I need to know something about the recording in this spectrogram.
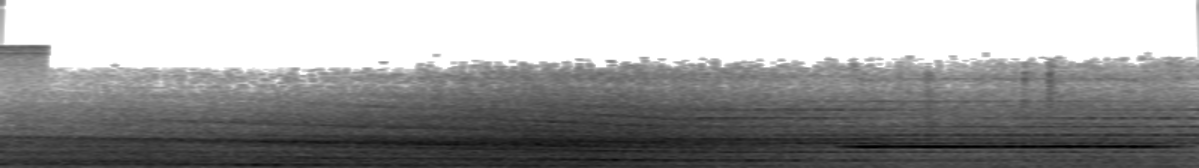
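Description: A metro train rumbles along the rails with a steady, loud roar, thin metallic wheel squeals drifting over the noise throughout, and nobody talking.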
